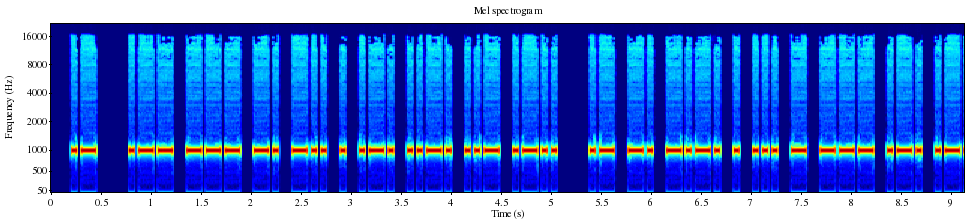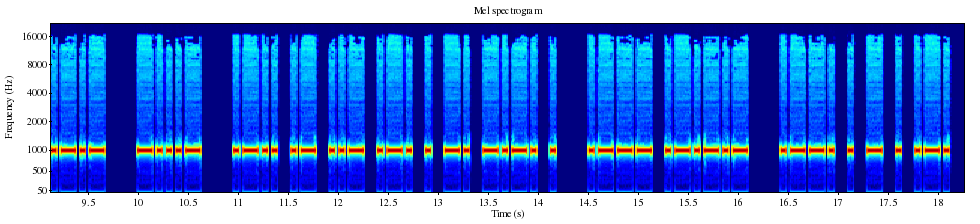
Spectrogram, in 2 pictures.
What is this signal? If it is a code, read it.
Morse code, heard as a keyed tone, about 25 wpm, 1000 Hz. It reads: A WONDERFUL ANCESTOR. <BT> LAURENCE J. PETER
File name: qotdfiles / 25wpm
